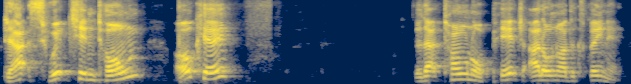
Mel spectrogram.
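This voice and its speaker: This man hosts music reactions, chatting casually and directly to whoever's watching. His voice is slightly nasal, a bit bright, sits high and moves in a sing-song way, and he tends to repeat words in rapid bursts.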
